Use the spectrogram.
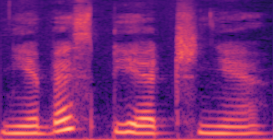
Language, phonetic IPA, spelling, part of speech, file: Polish, [ˌɲɛbɛsˈpʲjɛt͡ʃʲɲɛ], niebezpiecznie, adverb, Pl-niebezpiecznie.ogg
